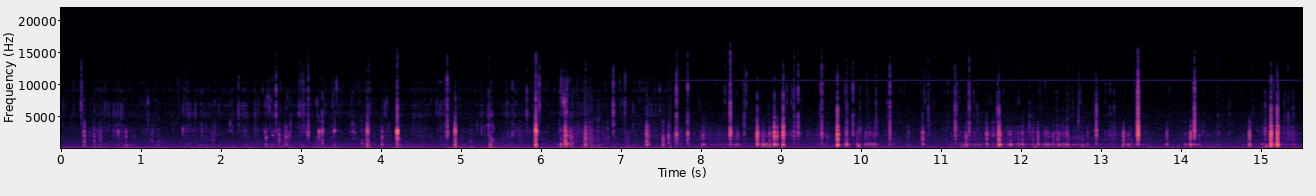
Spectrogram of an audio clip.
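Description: Underwater sound on a shallow coral reef, picked up by a submerged camera: irregular sharp clicks and crackles, a few of them louder, over a faint low rush of water.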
